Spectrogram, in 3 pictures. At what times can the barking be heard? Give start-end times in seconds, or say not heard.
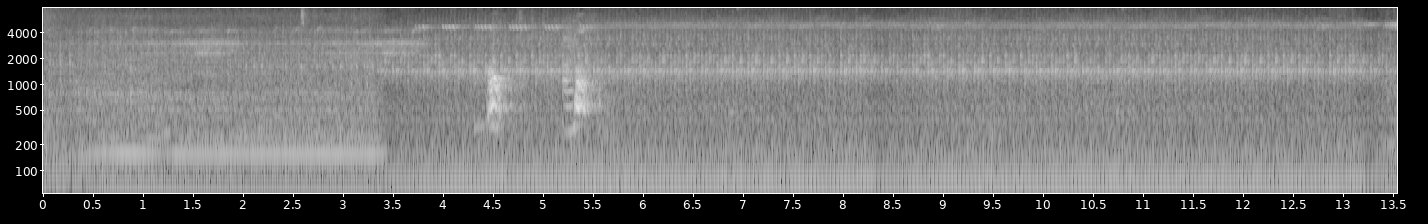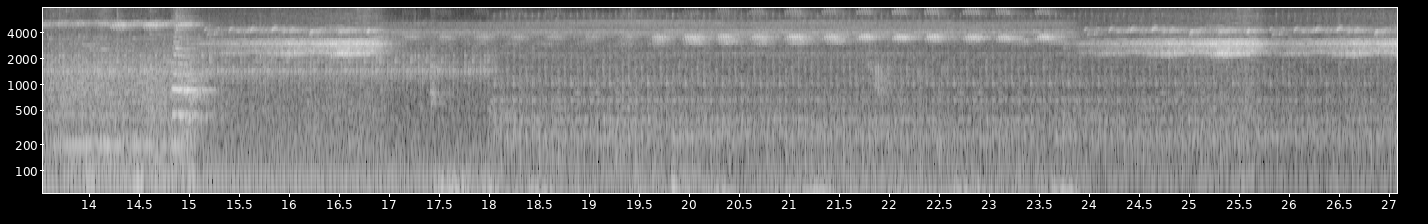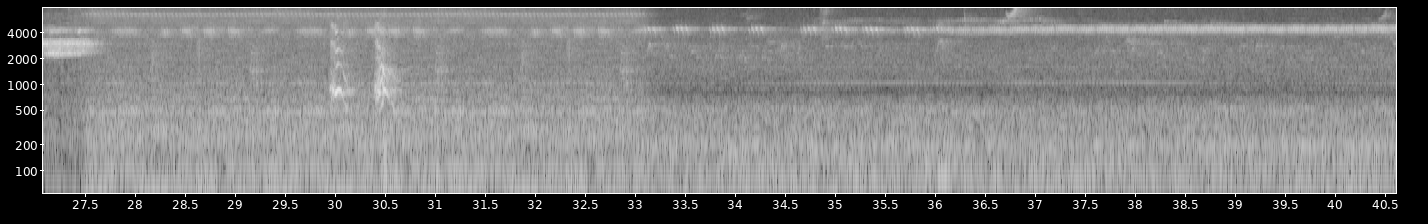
4.4-5.6, 14.8-17.5, 29.9-31.1.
